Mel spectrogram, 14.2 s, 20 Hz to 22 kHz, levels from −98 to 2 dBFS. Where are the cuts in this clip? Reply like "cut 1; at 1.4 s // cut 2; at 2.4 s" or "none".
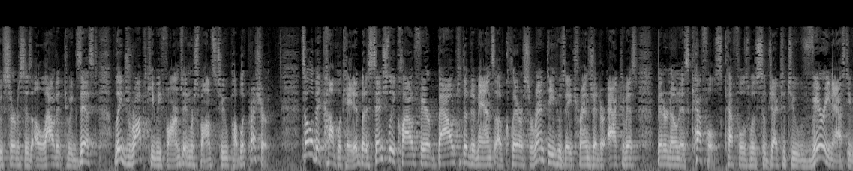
none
